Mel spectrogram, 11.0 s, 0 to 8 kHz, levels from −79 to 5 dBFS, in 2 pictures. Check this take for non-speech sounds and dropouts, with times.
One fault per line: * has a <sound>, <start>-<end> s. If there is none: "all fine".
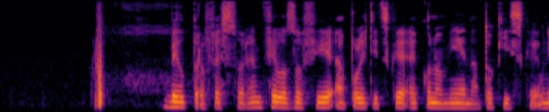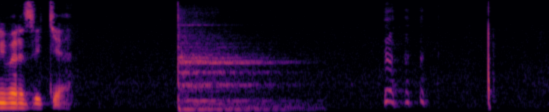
* has a thud, 7.3-8.8 s
* has a laugh, 9.3-9.8 s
